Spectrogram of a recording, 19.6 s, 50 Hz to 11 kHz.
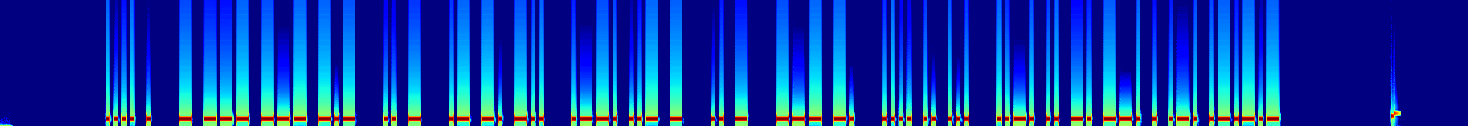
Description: Morse code, heard as a keyed tone, about 22 wpm, 700 Hz. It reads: HE TOOK IT AND PUT IT ON HIS FINGER.
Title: Sentences from Top 1600 Words 22wpm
